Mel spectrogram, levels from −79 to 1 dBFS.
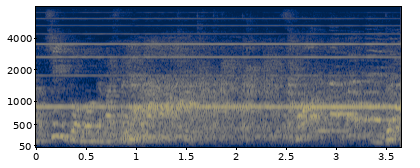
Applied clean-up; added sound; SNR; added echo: none; Bowed string instrument; 2 dB; reverberation time 1.0 s.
